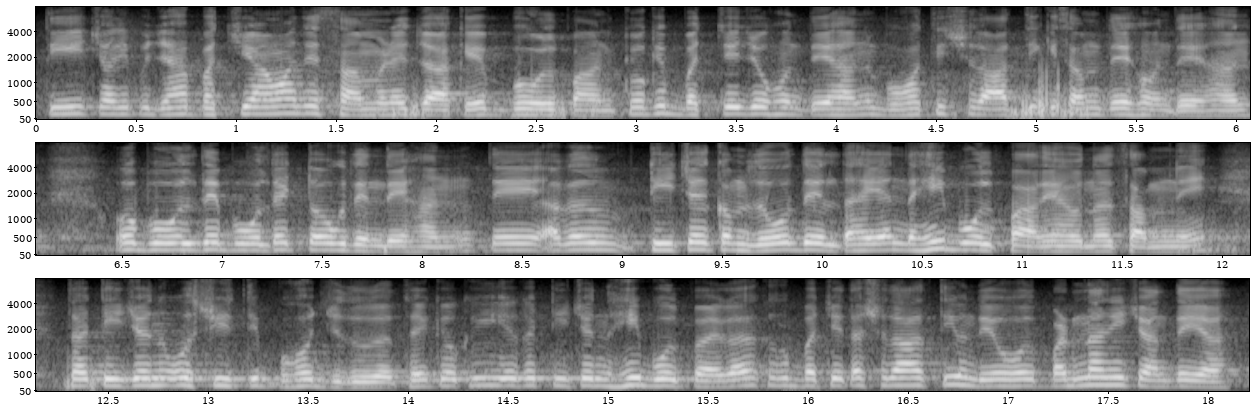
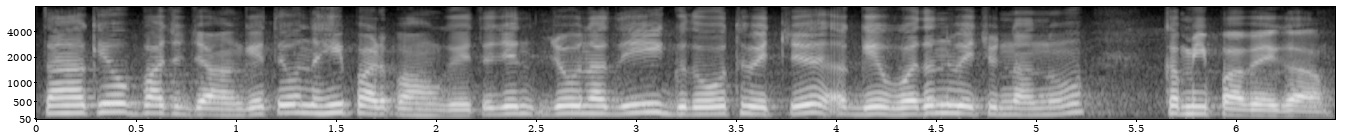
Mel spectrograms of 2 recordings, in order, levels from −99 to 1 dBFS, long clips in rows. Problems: none marked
